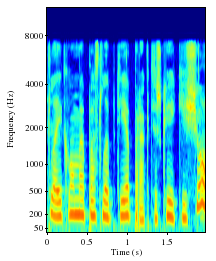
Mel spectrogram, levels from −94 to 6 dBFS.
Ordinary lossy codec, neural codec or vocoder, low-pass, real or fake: MP3, 96 kbps; none; 7.2 kHz; real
